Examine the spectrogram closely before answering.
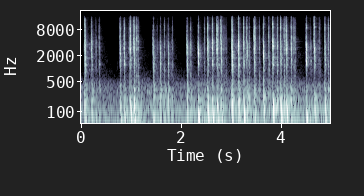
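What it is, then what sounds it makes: Plastic mechanical keyboard. Two hands type with their fingertips on a full-size white plastic Ducky One 2 mechanical keyboard with Cherry MX Brown switches, backlit, with a hollow case, resting on a desk. The keys are pressed and tapped in quick bursts of bright, clacky keystrokes that die away almost instantly, with a little hollow low thump under them and brief pauses between runs.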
